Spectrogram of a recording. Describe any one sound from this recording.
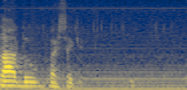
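A man speaks briefly, heard through a microphone in a room.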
